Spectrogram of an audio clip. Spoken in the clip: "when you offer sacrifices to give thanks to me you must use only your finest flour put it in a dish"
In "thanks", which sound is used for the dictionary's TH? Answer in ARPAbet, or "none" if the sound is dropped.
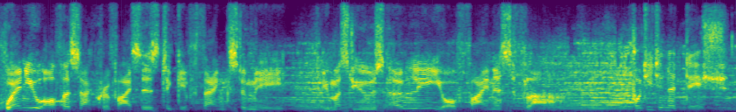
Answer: TH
